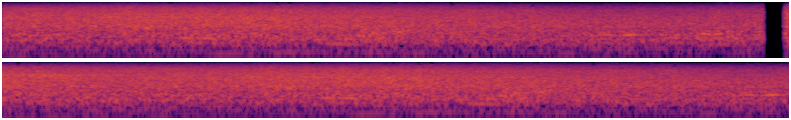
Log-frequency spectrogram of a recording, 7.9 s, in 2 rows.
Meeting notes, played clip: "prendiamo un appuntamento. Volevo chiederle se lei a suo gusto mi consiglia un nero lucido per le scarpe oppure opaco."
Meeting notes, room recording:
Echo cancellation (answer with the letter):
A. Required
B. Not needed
B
